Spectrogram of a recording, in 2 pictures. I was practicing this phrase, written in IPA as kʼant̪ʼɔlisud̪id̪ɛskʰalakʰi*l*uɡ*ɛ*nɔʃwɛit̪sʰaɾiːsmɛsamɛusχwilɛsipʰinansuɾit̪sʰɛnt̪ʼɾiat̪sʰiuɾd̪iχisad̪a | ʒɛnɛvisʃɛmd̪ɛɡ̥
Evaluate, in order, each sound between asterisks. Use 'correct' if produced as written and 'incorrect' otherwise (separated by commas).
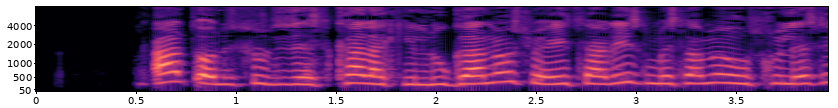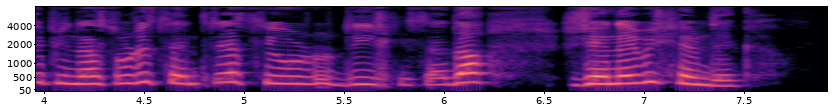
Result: correct, incorrect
